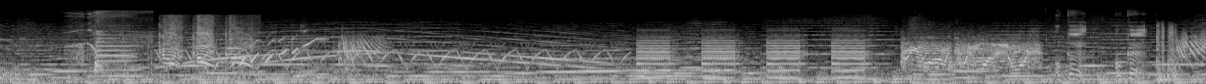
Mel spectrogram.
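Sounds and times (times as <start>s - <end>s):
fast warbling siren: 0.8s - 9.3s.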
